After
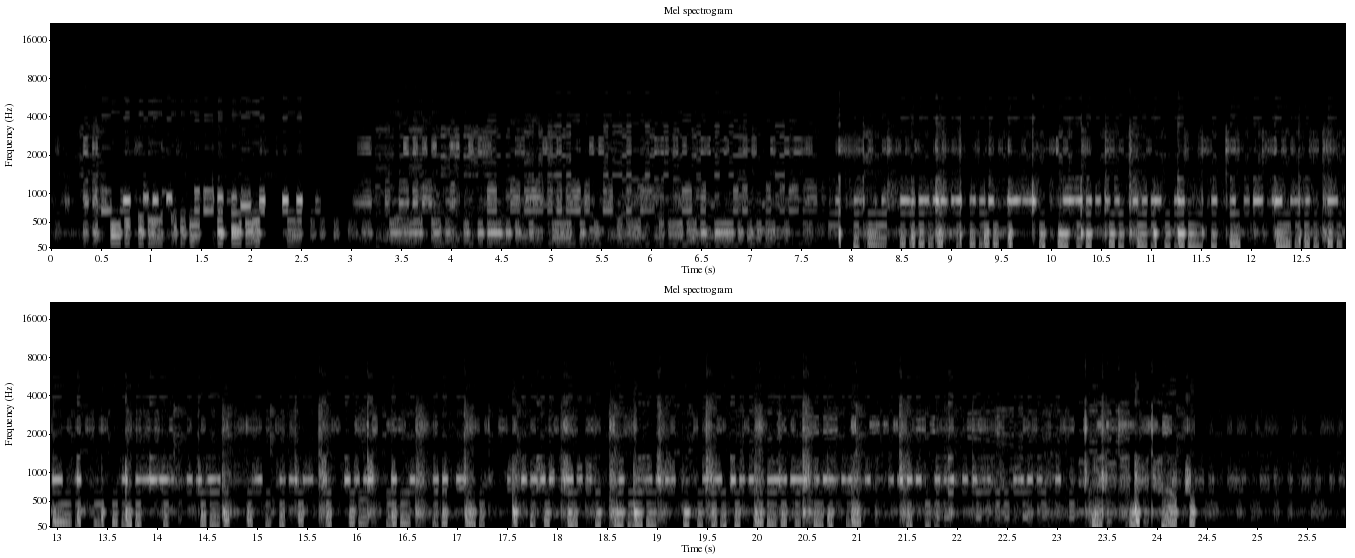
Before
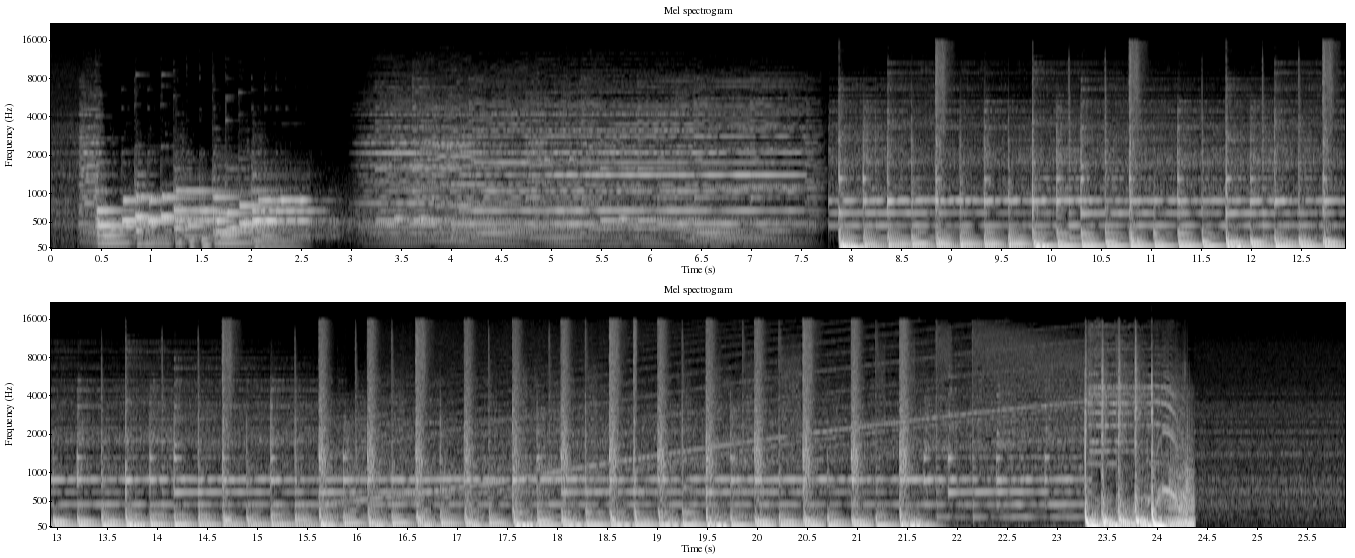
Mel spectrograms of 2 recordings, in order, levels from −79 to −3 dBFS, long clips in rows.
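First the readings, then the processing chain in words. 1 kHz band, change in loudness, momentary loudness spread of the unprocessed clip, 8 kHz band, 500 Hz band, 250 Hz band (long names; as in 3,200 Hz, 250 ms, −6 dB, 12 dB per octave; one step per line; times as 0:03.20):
−9.0 dB, −16.5 dB, 9 LU, below −30 dB, −20.0 dB, −9.5 dB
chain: time-frequency cells dropped at random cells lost 61%
sample-rate reduction 4,800 Hz, jitter 0%
formant filter u
level +4 dB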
